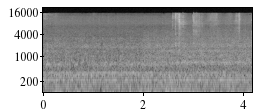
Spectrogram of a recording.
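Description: Steady low background rumble and hum, with a few brief scratchy rustles near the end.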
